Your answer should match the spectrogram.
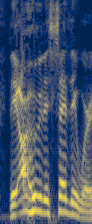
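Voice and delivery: fired-up quote of a ranting coach; coach's rant. Retold or imitated. Quoting the Vikings coach's tirade to the fans, mildly fired up. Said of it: "I'm the coach from the ... that went on that tirade".

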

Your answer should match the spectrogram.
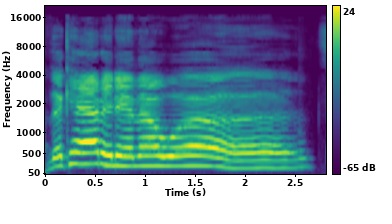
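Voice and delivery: slow, high and loud dramatic title; grand movie announcer. Pretend. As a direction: unveil the title like a glamorous host. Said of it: "introducing the movie like that?".

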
